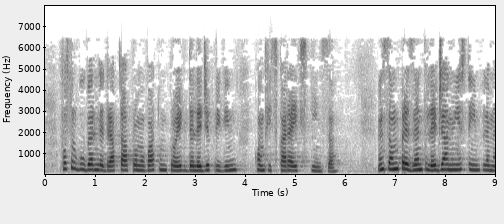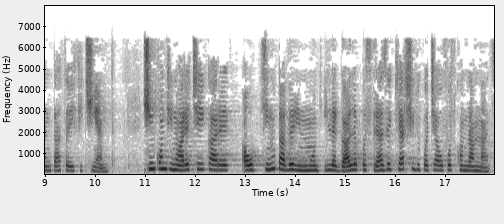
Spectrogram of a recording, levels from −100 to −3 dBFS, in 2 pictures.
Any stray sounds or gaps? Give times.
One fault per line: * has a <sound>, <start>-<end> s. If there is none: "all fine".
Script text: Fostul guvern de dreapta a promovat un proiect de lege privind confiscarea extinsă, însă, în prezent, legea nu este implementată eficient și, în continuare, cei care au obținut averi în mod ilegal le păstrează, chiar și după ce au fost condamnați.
all fine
